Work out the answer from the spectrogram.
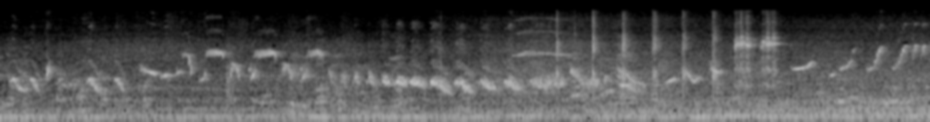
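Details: Tame captive-bred white-rumped shama from Banyumas, Central Java, in full song after two moults: fast varied chirps and whistled notes in quick bursts, with sharp clicks and a higher phrase near the end.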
